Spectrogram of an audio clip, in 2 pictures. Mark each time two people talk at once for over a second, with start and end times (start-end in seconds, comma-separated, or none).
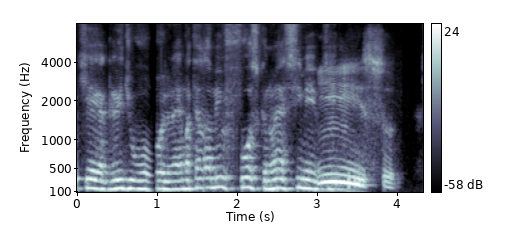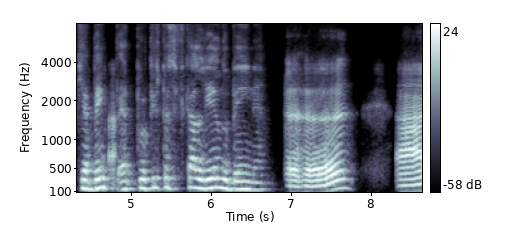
none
